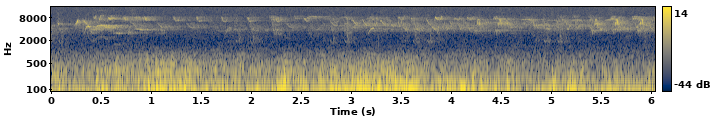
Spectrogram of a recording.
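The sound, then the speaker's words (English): Deep, continuous rumbling thunder rolls steadily throughout, loud and low, with faint high bird chirps scattered above it and no voices. “As soon as it like floats and turns its body, you hear uh, the sound of rumbling thunder.”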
